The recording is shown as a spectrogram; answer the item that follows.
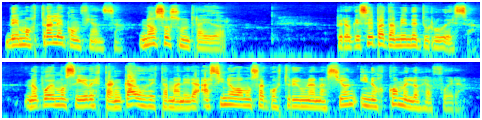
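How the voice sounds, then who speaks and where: A woman plays a commanding patriot woman of old Argentina in a radio drama. She speaks with an Argentine accent, low for a woman, insistent and urgent as she presses her case. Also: a little fast, darkish tone, natural voice. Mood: urgent, persuasive. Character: urgent, persuasive patriot woman advising her brother, the governor. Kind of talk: dramatized historical radio reading.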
